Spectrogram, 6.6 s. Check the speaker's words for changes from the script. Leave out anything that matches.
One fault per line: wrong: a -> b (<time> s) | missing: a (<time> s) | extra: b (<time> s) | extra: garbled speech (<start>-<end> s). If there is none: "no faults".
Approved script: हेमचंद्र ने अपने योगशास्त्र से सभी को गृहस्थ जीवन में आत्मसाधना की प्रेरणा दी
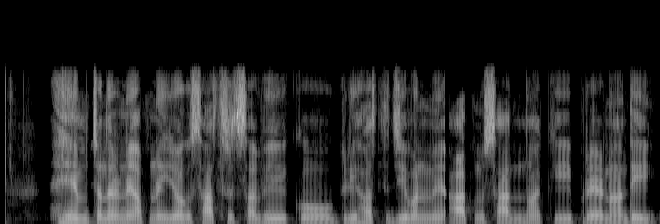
missing: से (2.3 s)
